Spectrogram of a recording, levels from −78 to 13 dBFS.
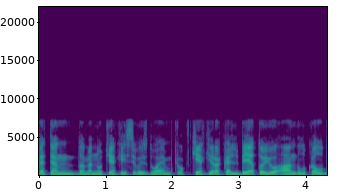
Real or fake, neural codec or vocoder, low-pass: fake; codec, 16 kHz, 2 kbps, FunCodec, trained on Chinese and English, 25 frames a second; 7.2 kHz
